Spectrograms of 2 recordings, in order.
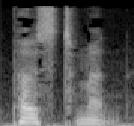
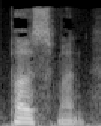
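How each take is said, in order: First: It is said slowly with a clear T sound. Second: It is said with no T sound. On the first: "we can slow down our pronunciation and say postman if we wish" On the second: "normally we just say postman"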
